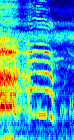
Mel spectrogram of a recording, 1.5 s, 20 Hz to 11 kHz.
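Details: A rooster at a small house crows once on a cold early morning, around 4 am: a harsh, strained start that turns into a held nasal note, then drops away, lasting about a second.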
